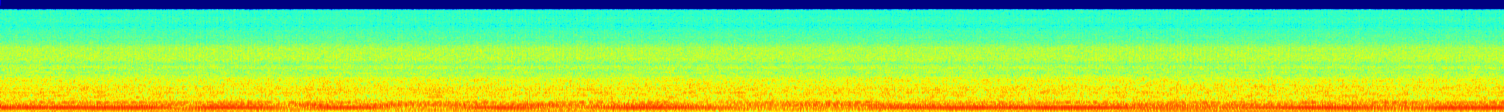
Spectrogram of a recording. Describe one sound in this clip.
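A small propeller plane's engine drones steadily, its pitch wavering slightly.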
